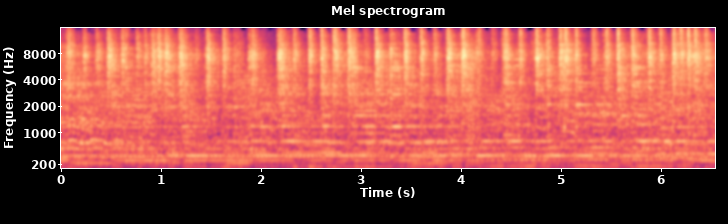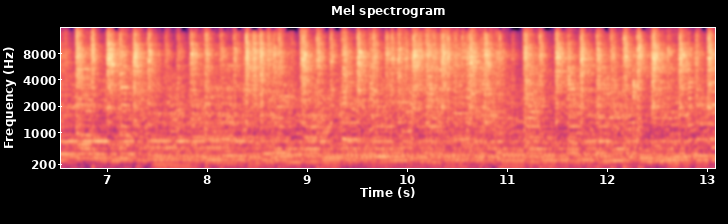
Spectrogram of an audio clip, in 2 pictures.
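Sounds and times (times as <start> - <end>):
bass guitar: 0.0 - 13.0
drums: 0.0 - 13.0
guitar strummed fast: 0.0 - 13.0
rumba band music: 0.0 - 13.0.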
